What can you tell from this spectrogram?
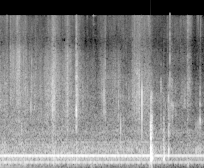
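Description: Faint handling and shuffling noises over a steady low hum, with one sharp knock about three seconds in.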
